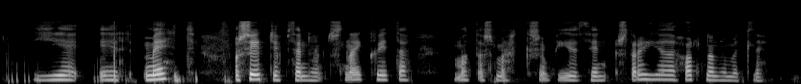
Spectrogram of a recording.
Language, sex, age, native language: Icelandic, female, 30-39, Icelandic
